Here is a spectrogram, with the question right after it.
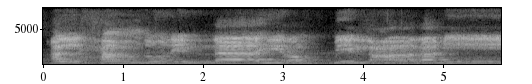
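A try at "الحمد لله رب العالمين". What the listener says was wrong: Lebih monyong Pak. Jangan putus.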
